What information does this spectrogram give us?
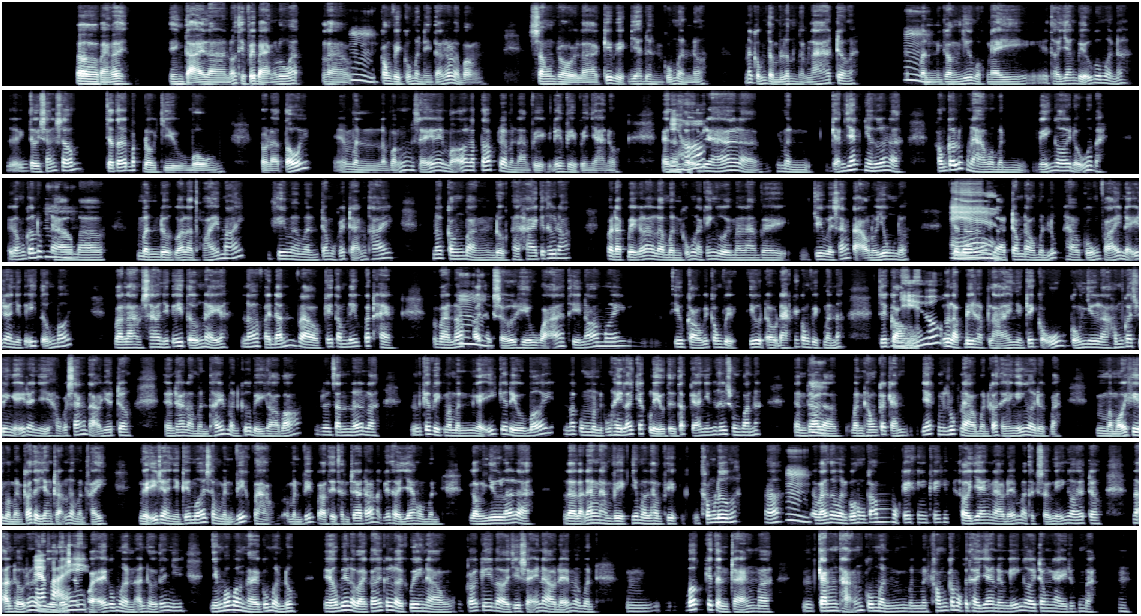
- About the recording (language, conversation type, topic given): Vietnamese, advice, Làm sao để dành thời gian nghỉ ngơi cho bản thân mỗi ngày?
- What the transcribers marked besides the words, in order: tapping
